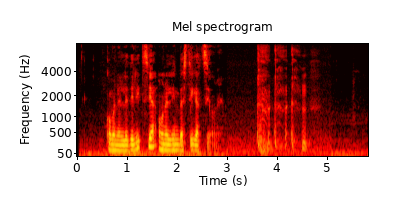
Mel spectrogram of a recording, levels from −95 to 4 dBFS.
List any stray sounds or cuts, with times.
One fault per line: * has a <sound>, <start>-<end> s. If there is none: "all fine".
* has a cough, 3.6-4.9 s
